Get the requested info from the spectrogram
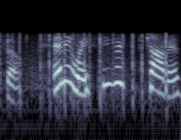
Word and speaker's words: Chavez: And by the way, it is pronounced Chavez.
